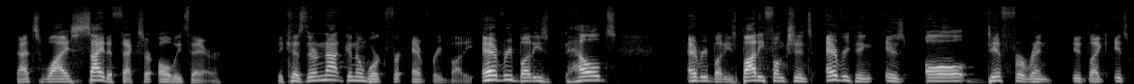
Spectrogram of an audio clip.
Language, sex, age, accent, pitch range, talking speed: English, male, 30-49, American, 120-170 Hz, 145 wpm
